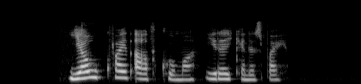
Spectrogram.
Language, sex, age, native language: Icelandic, female, 20-29, Icelandic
